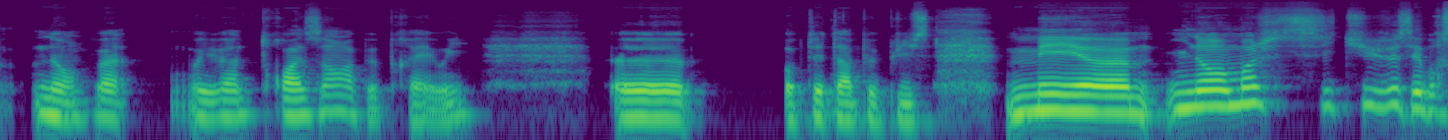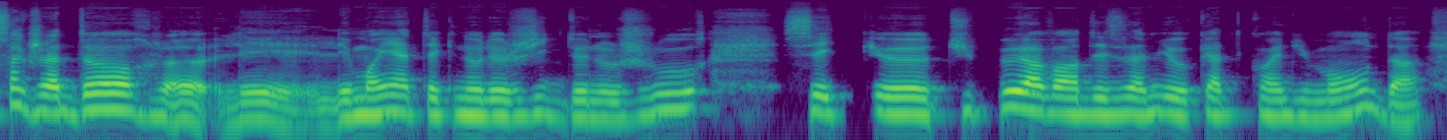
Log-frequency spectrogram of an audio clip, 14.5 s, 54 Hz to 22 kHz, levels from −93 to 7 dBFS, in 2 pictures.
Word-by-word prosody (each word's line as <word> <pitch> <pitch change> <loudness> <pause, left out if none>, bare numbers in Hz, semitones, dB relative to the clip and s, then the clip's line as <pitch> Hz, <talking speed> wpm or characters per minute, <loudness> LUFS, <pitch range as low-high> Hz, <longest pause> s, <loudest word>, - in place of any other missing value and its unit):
non, 150 -5 -2
vin 150 -3 -3 0.2
oui, 150 - -5
23 160 +2 -3
ans 185 0 -5
à 175 - -8
peu - - -12
près, - - -9
oui, 160 +3 -9 0.7
heu, 145 -1 +3 0.4
oh - - -2
peut-être 145 0 -3
un 135 - 0
peu 135 -1 -8
plus, 130 0 -8 0.4
mais 190 +3 +5
heu, 180 -2 +7
non, 230 +3 +5
moi, 255 +3 +4
si 260 -3 -12
tu 230 +1 -8
veux, 240 - -2
c'est 215 -3 +1
pour 190 -3 -8
ça 250 - -2
que 235 - -6
j'adore, 190 0 +4
heu, 140 - +1
les 130 -9 -3
les 105 +8 -3
moyens 175 +3 +1
technologiques 160 -1 -2
de 150 +1 -3
nos 145 -1 -4
jours, 200 +9 -3 0.4
c'est 180 -7 -5
que 170 -2 +3
tu 165 +4 -13
peux 210 +5 +5
avoir 175 -4 +4
des 165 0 -2
amis 170 +2 -1
aux 155 - 0
quatre 160 +1 -5
coins 160 -2 -3
du 155 -1 -7
monde, 155 - -3
165 Hz, 195 wpm, -19 LUFS, 150-190 Hz, 0.7 s, heu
